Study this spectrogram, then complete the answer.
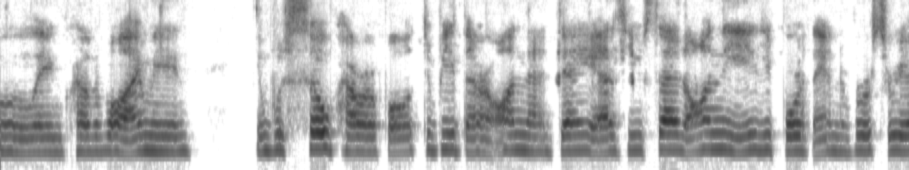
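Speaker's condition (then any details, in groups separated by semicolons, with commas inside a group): ALS; young onset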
